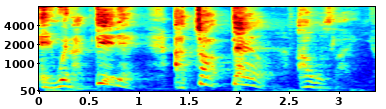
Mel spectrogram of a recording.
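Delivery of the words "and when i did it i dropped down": put-on voice, pitched very high. Retelling how a former football player explained his kneeling: Ray Lewis voice. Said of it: "he even did it in the Ray Lewis voice".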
